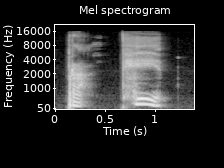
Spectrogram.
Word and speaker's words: ประเทศ: this word pronunciation is a little similar to ประเทศ which means country But it is different. For the word type, it is ประเภท. The second syllable is p, p, with the p, ประเภท. But for the country, it is ประเทศ. The second syllable starts with the sound like t in English.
